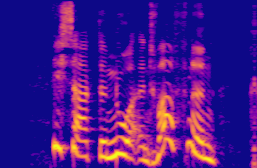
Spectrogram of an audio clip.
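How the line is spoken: Angry shout over crowd. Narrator (German): rief Lockhart aufgebracht über die Köpfe der kämpfenden Menge hinweg

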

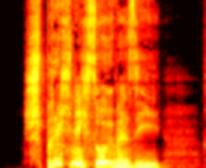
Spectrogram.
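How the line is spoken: Calling out. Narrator (German): rief Jacob

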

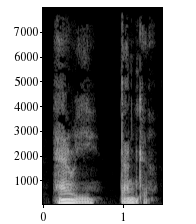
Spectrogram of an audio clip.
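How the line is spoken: Murmured. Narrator (German): murmelte George

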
